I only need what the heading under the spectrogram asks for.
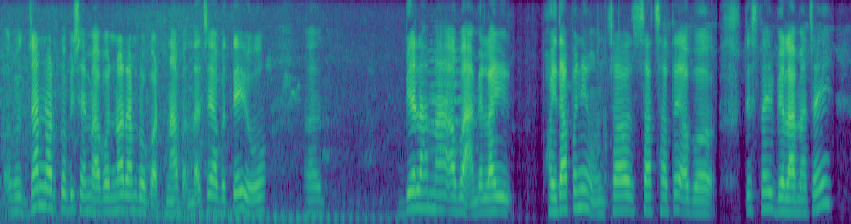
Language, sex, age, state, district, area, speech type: Nepali, female, 60+, West Bengal, Kalimpong, rural, spontaneous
